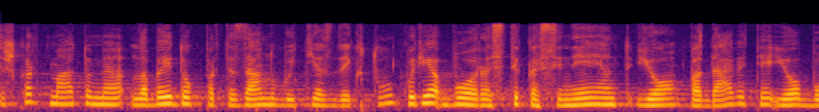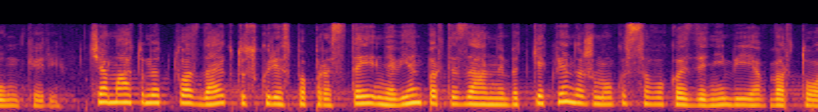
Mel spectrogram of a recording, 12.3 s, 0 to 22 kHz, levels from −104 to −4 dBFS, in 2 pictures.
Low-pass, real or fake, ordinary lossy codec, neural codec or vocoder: 9.9 kHz; real; MP3, 96 kbps; none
